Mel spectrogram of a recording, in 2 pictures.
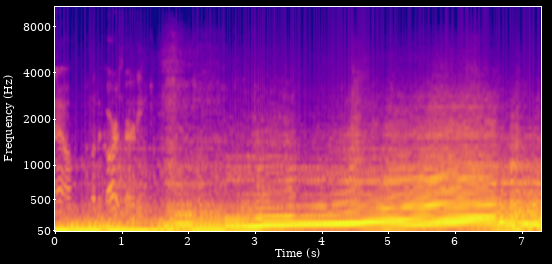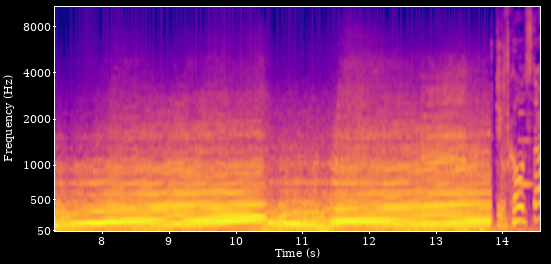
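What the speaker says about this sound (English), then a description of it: "Do a cold start against the wall" A lowered Chevrolet Corvette with an aftermarket cam starts cold and rumbles loudly up close, its revs rising and settling in waves while someone talks over the engine; a sharp clatter closes the clip.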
